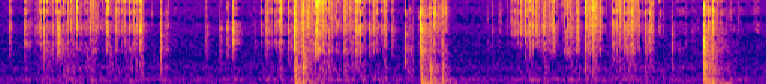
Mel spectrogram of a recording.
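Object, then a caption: Glycerin soap bar cut with a metal blade. A metal utility-knife blade slices and scrapes a palm-sized, solid oval bar of translucent green glycerin soap with glitter, held in the hand. Quick runs of crisp, bright, crackly scraping come in bursts, with a few louder, fuller cuts standing out among them. Between bursts there are short near-silent gaps over a faint low hum.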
